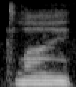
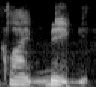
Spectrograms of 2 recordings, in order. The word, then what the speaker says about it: climbing: It's spelled with the B, but we don't say the B. So it's rock climbing, but we take out the B and we say rock climbing.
